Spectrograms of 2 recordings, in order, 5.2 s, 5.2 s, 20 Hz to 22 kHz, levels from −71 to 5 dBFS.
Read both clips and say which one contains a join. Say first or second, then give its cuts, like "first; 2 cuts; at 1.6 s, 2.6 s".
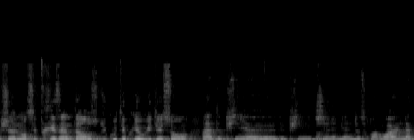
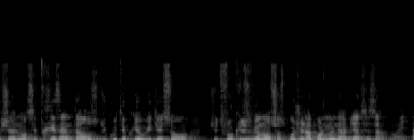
first; 2 cuts; at 2.5 s, 4.0 s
